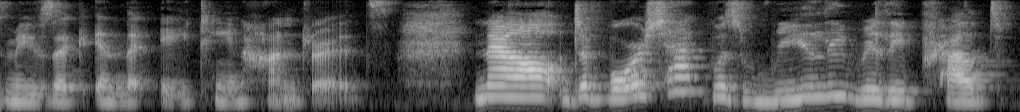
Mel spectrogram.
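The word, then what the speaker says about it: Dvořák: Dvorak. Very good. There's kind of a mysterious J in there somewhere.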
